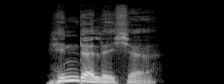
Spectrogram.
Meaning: inflection of hinderlich: 1. strong/mixed nominative/accusative feminine singular 2. strong nominative/accusative plural 3. weak nominative all-gender singular
- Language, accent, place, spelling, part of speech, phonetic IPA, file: German, Germany, Berlin, hinderliche, adjective, [ˈhɪndɐlɪçə], De-hinderliche.ogg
